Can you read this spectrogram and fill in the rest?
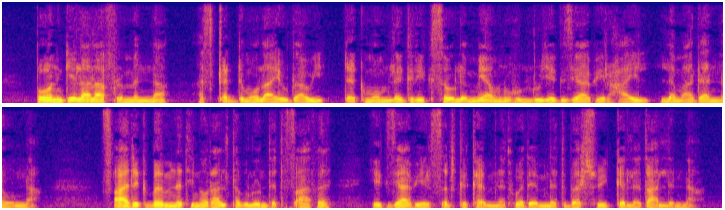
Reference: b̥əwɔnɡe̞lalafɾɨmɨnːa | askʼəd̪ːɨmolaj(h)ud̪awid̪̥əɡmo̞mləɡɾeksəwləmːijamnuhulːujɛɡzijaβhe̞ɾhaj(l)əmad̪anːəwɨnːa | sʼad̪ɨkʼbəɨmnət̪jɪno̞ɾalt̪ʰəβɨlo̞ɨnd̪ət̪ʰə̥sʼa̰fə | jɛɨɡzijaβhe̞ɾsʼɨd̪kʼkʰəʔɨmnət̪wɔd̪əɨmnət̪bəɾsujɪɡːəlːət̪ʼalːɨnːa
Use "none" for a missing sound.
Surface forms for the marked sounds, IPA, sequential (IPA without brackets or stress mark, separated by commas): h, lː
